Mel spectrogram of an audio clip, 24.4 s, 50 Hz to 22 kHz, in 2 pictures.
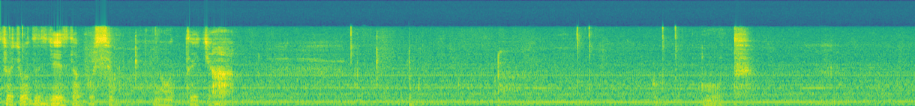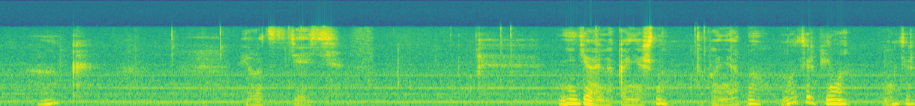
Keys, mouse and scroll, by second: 0.3 click, 1.5-4.5 middle drag, 5.3-5.7 scroll down 2, 7.9-14.6 drag, 14.6-16.2 middle drag, 16.2 click, 18.8 click, 20.1-21.6 drag, 22.1-24.4 middle drag.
